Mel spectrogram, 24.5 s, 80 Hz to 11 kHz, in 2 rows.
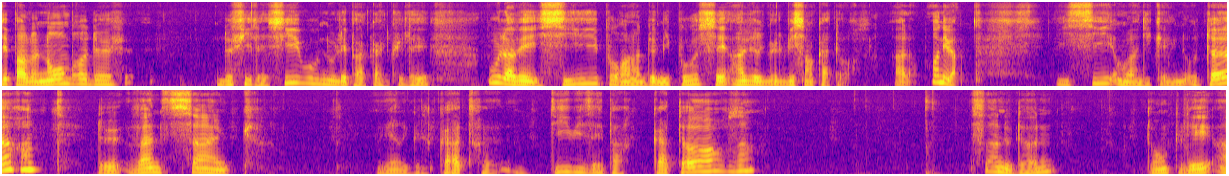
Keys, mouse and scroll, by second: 3.1-3.5 scroll down 2, 9.2 click, 11.6 click, 13.6 KP_2, 14.2 KP_5, 16.1 KP_Decimal, 16.5 KP_4, 18.0 KP_Divide, 19.2 typing, 20.7-21.4 typing, 21.4 KP_Enter, 23.4 click.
